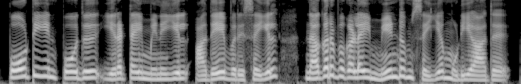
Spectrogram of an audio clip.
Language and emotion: Tamil, neutral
